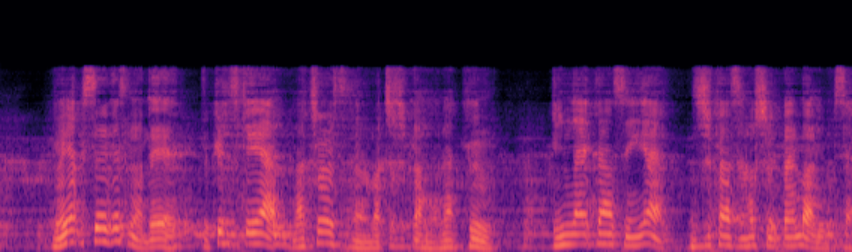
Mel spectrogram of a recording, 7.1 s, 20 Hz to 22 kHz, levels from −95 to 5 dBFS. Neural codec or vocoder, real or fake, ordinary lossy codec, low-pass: codec, 24 kHz, 1 kbps, SNAC; fake; none; 7.2 kHz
